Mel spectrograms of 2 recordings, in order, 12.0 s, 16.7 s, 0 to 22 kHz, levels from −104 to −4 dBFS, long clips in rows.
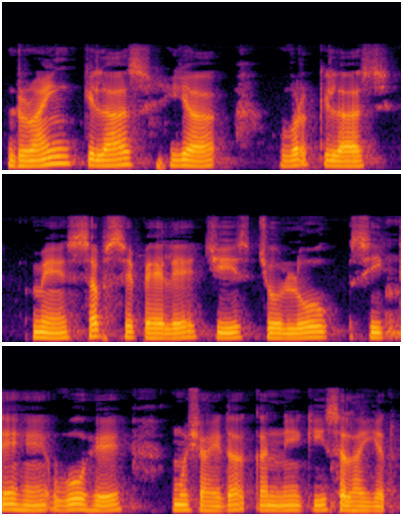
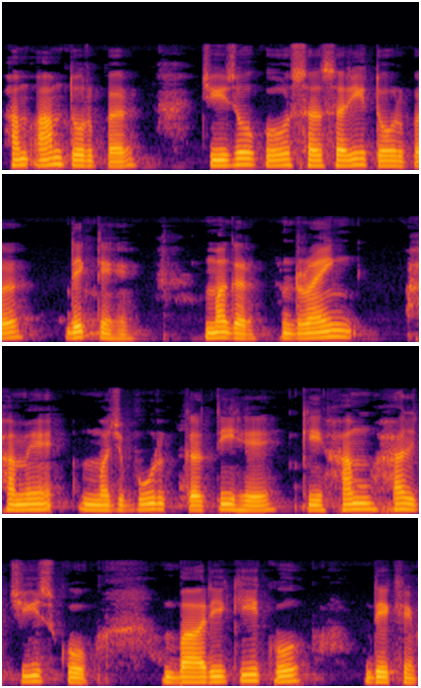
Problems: constant background noise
